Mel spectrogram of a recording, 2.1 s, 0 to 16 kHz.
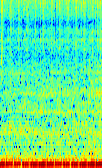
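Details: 1971 Chevy C10, tired 307 small-block V8 with 4-speed, due for an engine swap, at startup: low, lumpy idle with an uneven loping beat and dropped pulses. Worn, misfiring engine.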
